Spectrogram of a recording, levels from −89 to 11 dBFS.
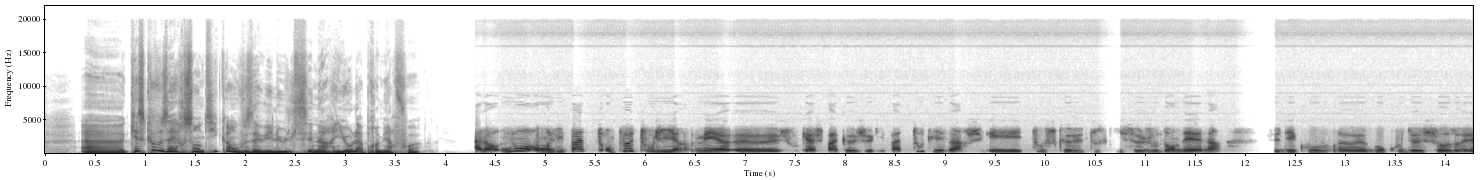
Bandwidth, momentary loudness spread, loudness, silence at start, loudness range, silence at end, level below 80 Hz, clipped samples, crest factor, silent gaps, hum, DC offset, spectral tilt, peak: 15.5 kHz; 9 LU; -13 LUFS; 0.35 s; 5 LU; 0 s; -50 dBFS; under 0.1%; 12 dB; none; none; under 0.1%; -6 dB/octave; 0 dBFS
